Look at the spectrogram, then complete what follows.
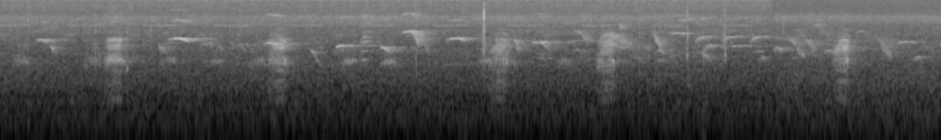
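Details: Toco toucan (Ramphastos toco) in Brazil giving harsh, grunting croaks about every second or two, with many thin whistles and chirps from other birds behind.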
